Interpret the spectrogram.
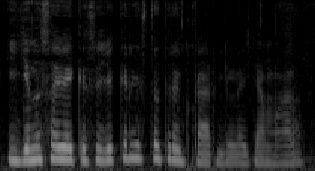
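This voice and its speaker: A woman tells her vlog audience a casual personal story, chatty and mixing in English call-center work words. She talks rapid-fire in a mid-range voice with a dark tone.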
